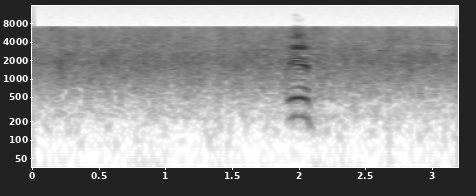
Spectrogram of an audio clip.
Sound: applause

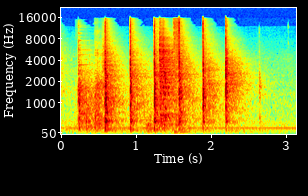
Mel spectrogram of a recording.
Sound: hammering

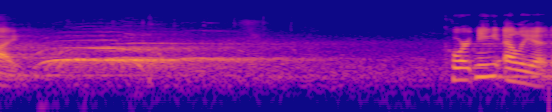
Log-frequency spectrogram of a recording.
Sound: graduates cheer

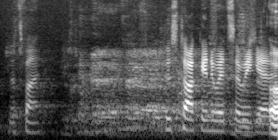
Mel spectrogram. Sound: laughing

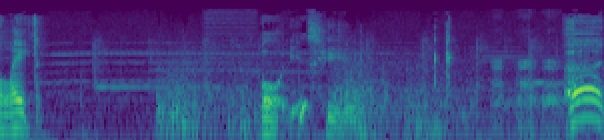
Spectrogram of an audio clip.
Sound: 'Jack' slowly turns to stare at the viewer. Spooky sound cue is heard; Clicks tongue, a signature Marcel sound; deep laughter is heard somewhere offscreen

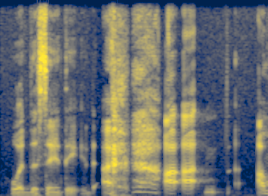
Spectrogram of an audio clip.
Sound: laughs

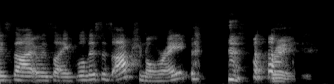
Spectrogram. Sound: chuckles

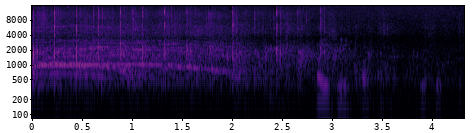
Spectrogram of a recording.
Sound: audience applauding

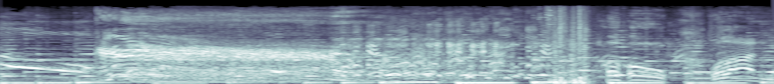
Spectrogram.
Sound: laughing

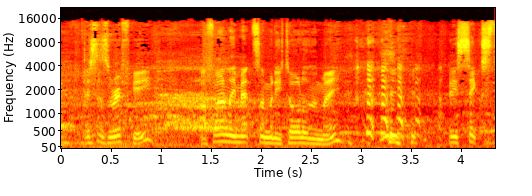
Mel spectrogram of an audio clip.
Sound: laughing

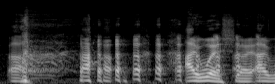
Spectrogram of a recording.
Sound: laugh

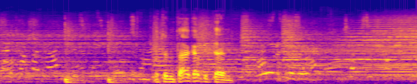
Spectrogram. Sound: in German

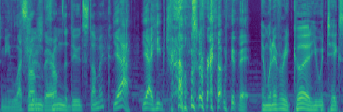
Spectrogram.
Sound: laughs

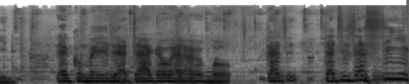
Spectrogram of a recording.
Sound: speaks in foreign language

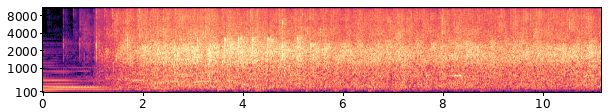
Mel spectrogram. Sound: applause

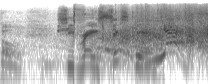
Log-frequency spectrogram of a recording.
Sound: audience applause

